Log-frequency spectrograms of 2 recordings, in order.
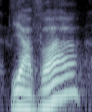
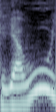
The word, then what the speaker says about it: Yahvah: quelle est la raison pour laquelle les gens prononcent ce nom de yaho quelle est la raison yava nous avons déjà tous bien vu le yava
